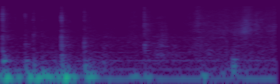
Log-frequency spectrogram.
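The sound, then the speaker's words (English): Quick typing on a computer keyboard as a web search is entered. A rapid, irregular run of soft clicks thins out and stops, leaving near quiet. “Type that in. Type in McConaughey mug shot.”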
